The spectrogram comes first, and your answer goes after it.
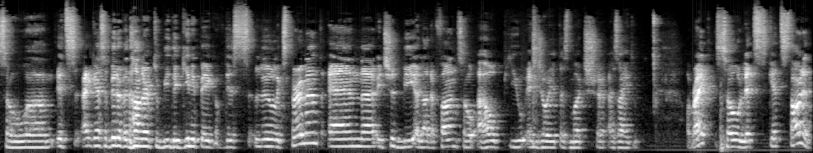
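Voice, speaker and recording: A man with a fairly high pitch speaks at a moderate pace, his intonation fairly even. There is noticeable background noise. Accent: French Canadian. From Quebec. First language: French. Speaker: author. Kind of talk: interview answers. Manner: hesitant, many fillers.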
